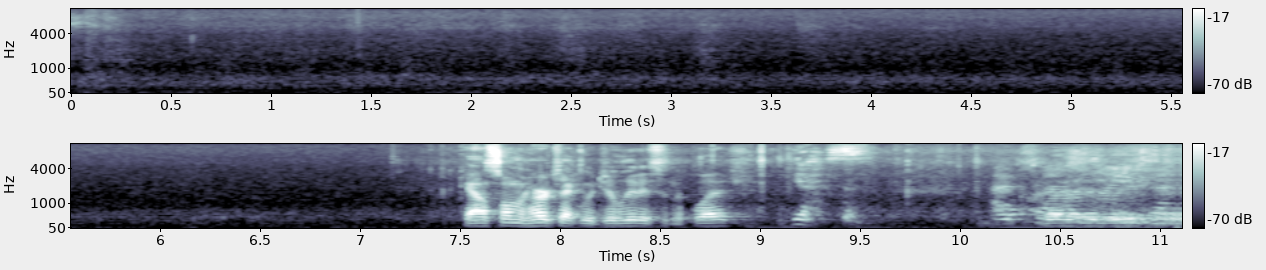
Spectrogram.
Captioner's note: moment of silence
